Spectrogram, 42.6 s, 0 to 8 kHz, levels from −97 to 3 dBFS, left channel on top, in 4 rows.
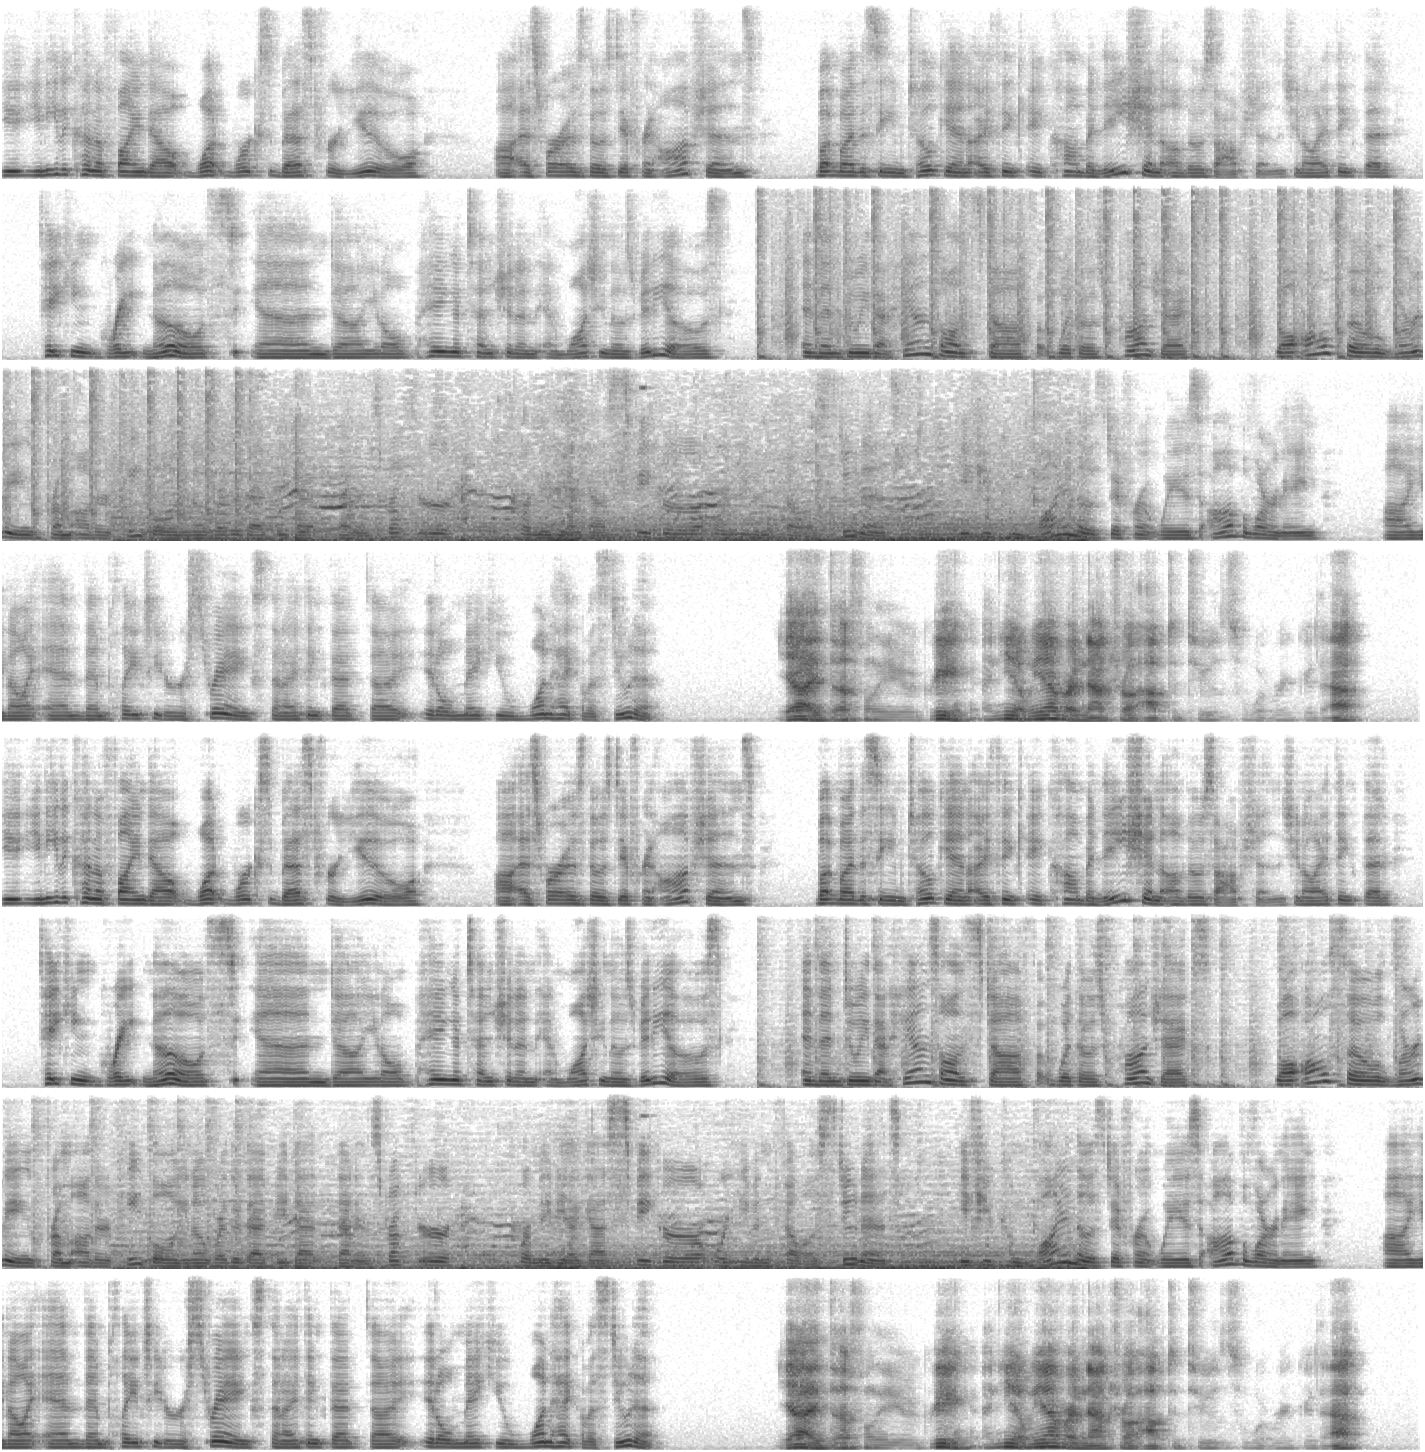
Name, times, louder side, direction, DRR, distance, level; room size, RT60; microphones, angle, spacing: voice 1, 0.0-3.1 3.7-5.6 6.1-10.4 10.9-16.1 16.7-19.7 20.2-24.7 25.2-28.0 28.5-31.2 31.7-36.9, right 3 dB, 20° right, 0.3 m, -28 dB
sound 1, 16.3-23.3, left 5 dB, 85° left, 0.6 m, -41 dB
sound 2, 22.1-29.5, left 1 dB, 35° left, 0.6 m, -28 dB
voice 2, 37.8-42.1, right 1 dB, 5° left, 1.1 m, -28 dB
11.0 x 5.5 x 2.3 m
head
